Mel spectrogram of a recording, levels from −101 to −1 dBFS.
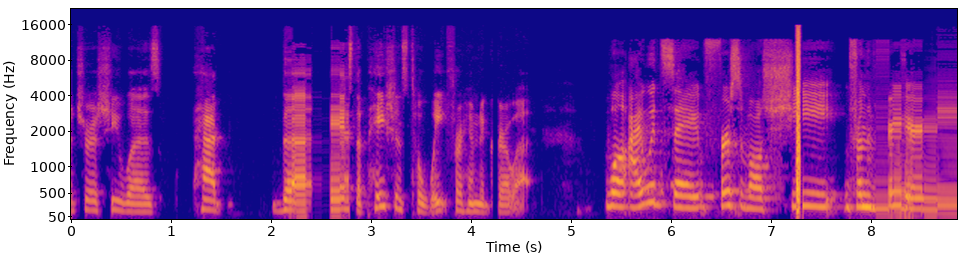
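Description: From 2.18 to 2.78 s the speech turns into a rigid, metallic drone pinned at about 67 Hz while still loosely tracking the syllables. This is robotic sound from repeated short buffers, likely caused by audio arriving too seldom so that a slice of about 15 ms is looped for most of the stretch. That fixed, steady buzz sets it apart from a plain dropout. It returns from 8.05 s to the end at 8.86 s.

At 4.21 to 4.27 s a 55 ms gap at a join of encoded pieces cuts into the speech, with smeared edges. The sound then carries on exactly where it left off, which fits pieces about 6 s long joined with their encoder delay and padding left in.

At 7.24 to 7.31 s a wireless microphone squelch dropout occurs. Hiss swells, the output mutes for about 32 ms, and the speech comes back. The rising hiss before the hole distinguishes it from the smeared-edged gap of the join.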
